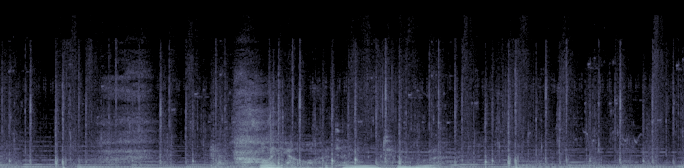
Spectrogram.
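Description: Donkey hoofbeats in the medieval survival game Medieval Dynasty: rhythmic clip-clop steps with a braying call in the middle, heard under someone talking over game music.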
